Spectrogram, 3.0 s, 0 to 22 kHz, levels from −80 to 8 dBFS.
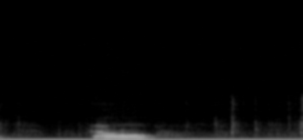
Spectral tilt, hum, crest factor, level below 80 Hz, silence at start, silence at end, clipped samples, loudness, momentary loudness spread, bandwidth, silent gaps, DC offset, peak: -10 dB/octave; 60 Hz at -30 dBFS; 16 dB; -32 dBFS; 0 s; 0 s; under 0.1%; -29 LUFS; 12 LU; 3.1 kHz; none; under 0.1%; -12 dBFS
